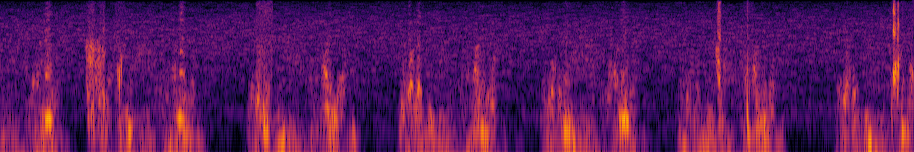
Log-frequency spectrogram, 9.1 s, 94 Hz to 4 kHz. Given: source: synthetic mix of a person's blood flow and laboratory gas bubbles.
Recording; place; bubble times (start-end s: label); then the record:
Doppler ultrasound of blood flow; precordium
0.85-1.07 s: bubbles
1.15-1.27 s: bubbles
2.57-2.73 s: bubbles
7.16-7.27 s: bubbles
7.44-7.54 s: bubbles
8.90-9.13 s: bubbles
From the record:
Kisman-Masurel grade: 123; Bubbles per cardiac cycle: 1 to 2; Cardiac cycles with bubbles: 10 to 50%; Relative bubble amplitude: loud (0.450 to 0.775); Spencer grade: 2 (many but less than half of the cardiac periods contain bubble signals, singularly or in groups); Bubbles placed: anywhere in the cardiac cycle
